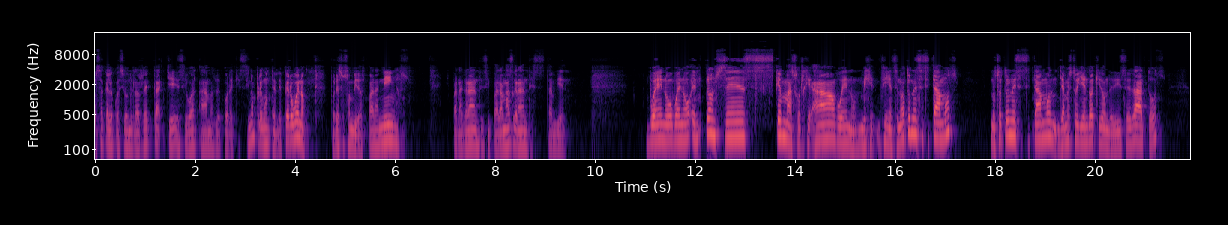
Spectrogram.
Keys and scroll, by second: 20.7 super++.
